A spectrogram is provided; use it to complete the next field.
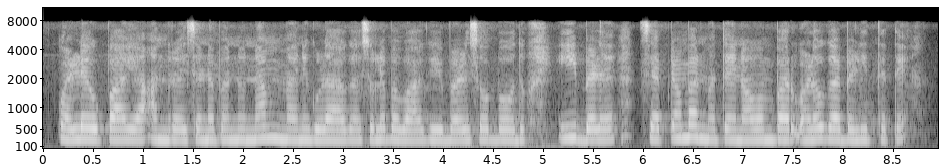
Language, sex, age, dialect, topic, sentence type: Kannada, female, 18-24, Central, agriculture, statement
